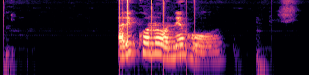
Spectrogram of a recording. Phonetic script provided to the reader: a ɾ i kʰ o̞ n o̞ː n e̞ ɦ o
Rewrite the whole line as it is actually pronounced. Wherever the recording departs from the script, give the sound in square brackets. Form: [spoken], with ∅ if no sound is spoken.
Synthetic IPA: a ɾ i [k] o̞ n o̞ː n e̞ ɦ o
